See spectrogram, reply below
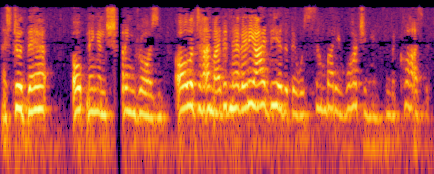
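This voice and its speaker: A woman's voice: high-pitched, fast, slight background noise, close to an everyday voice. A woman playing a frightened but defiant young secretary in an old 1940s radio drama, speaking with emphatic, breathless urgency. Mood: anxious, urgent. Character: frightened, defiant young secretary in hospital, telling her story. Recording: dull muffled 1940s radio recording.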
